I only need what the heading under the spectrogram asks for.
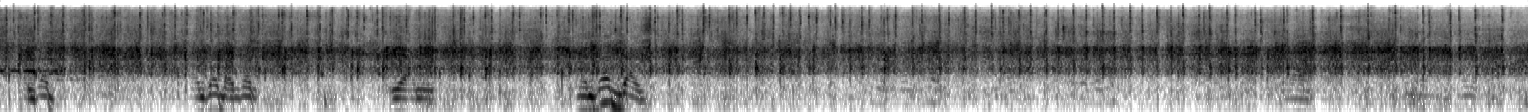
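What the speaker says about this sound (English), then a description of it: "give a round of applause" Sustained, dense applause from a large crowd at the Cambridge Union fills the whole stretch, with a voice briefly speaking over it.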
